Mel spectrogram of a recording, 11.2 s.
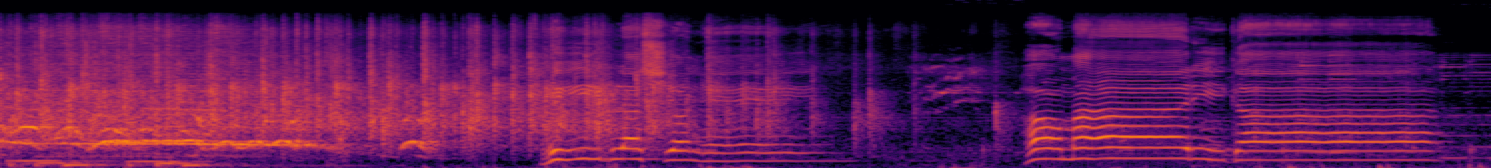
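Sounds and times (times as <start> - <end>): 
people clapping: 0.0 - 7.8
speech: 4.1 - 6.0, 7.7 - 10.8.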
